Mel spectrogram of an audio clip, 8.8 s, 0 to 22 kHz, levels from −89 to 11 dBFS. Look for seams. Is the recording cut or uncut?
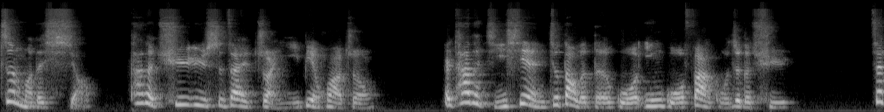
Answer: uncut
